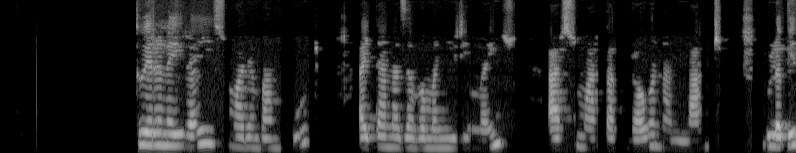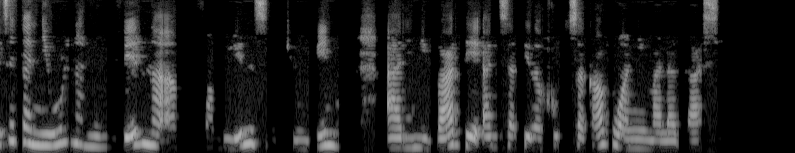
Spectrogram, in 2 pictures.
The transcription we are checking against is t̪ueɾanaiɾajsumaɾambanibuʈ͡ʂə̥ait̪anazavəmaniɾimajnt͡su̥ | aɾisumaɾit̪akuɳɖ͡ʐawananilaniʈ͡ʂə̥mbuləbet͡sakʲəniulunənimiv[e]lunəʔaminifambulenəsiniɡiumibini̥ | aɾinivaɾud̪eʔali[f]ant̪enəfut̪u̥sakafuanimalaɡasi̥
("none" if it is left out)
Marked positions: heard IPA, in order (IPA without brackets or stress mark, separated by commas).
e, s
